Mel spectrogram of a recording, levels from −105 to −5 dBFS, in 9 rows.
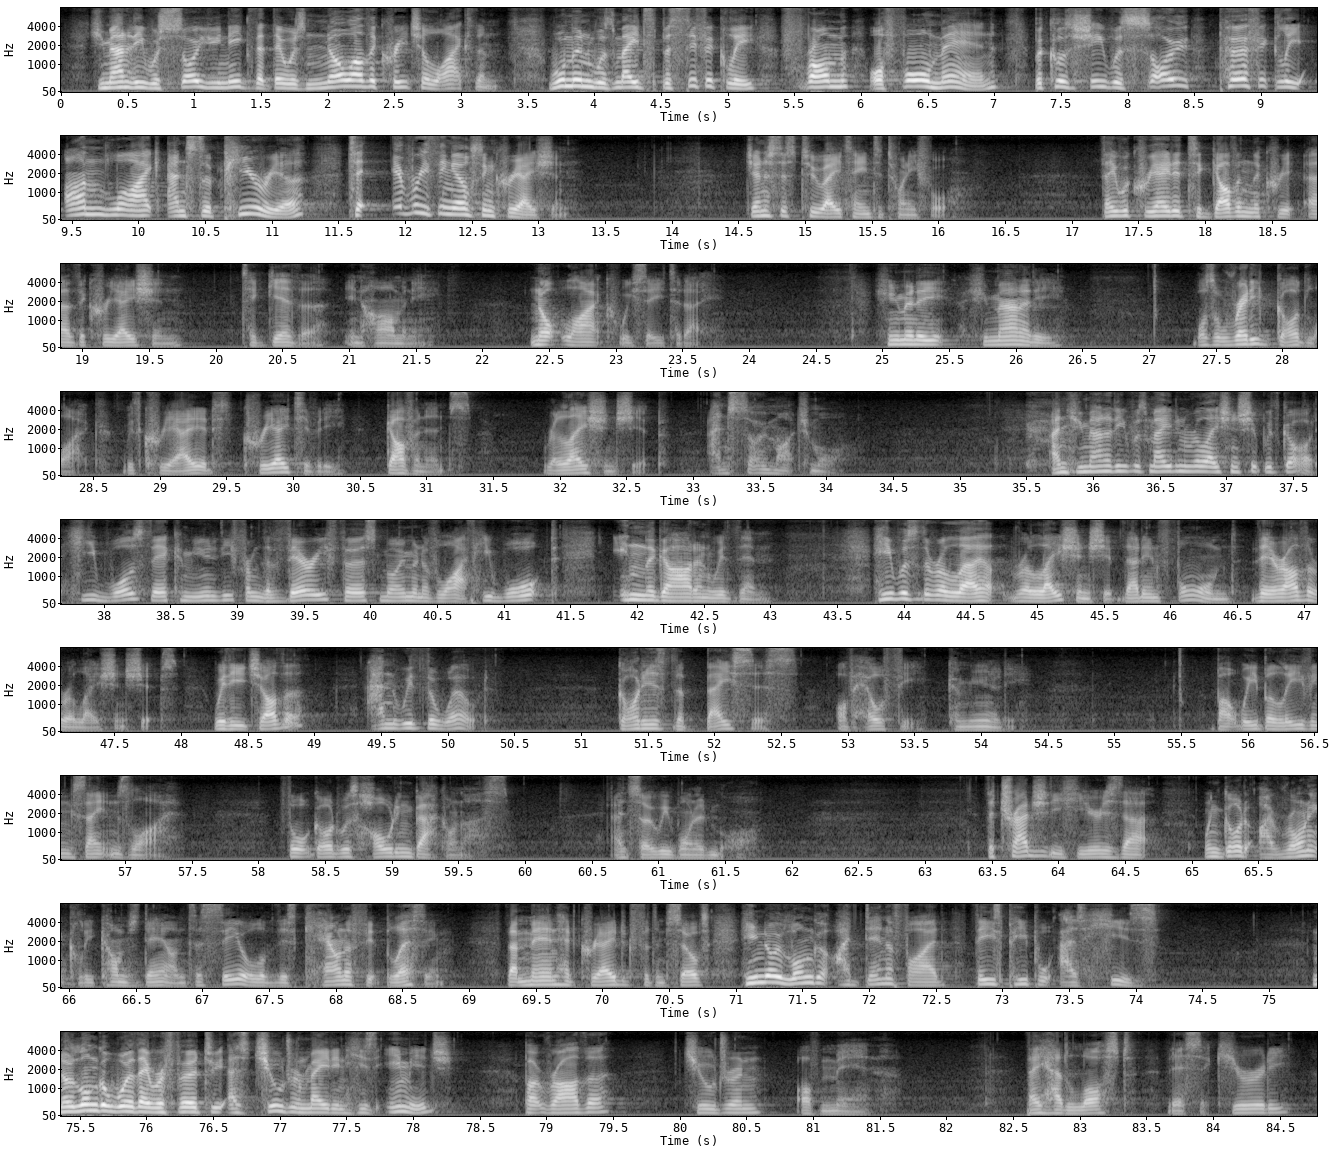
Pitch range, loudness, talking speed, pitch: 120-170 Hz, -25 LUFS, 135 wpm, 140 Hz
